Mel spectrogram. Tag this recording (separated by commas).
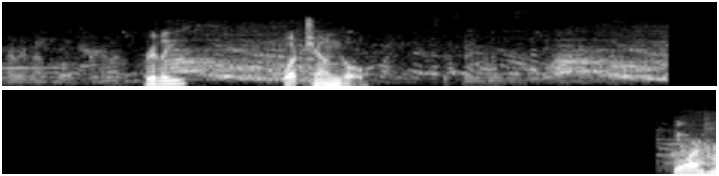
Speech, Roar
